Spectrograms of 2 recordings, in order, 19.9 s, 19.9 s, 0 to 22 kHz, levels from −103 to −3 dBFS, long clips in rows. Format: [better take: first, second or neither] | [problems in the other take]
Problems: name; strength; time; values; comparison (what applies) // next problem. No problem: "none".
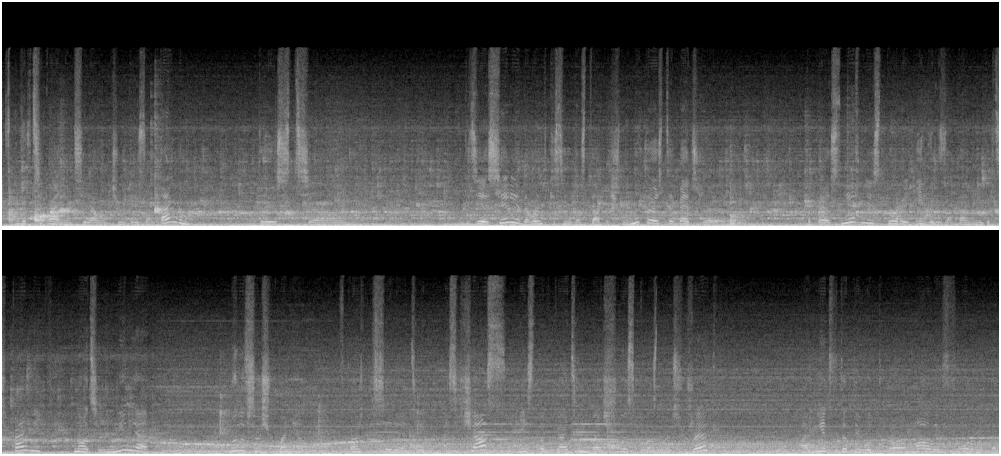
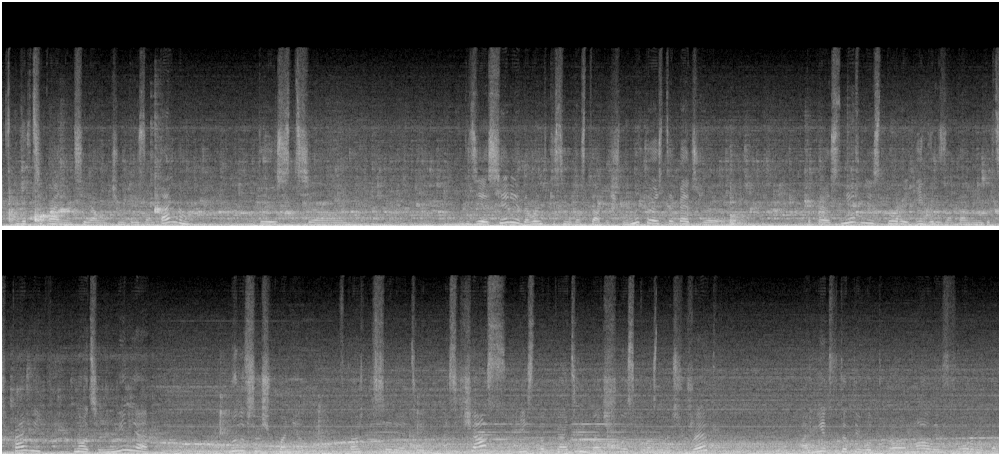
neither | household noises; very loud; throughout; 3 dB above the speech; the same in both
